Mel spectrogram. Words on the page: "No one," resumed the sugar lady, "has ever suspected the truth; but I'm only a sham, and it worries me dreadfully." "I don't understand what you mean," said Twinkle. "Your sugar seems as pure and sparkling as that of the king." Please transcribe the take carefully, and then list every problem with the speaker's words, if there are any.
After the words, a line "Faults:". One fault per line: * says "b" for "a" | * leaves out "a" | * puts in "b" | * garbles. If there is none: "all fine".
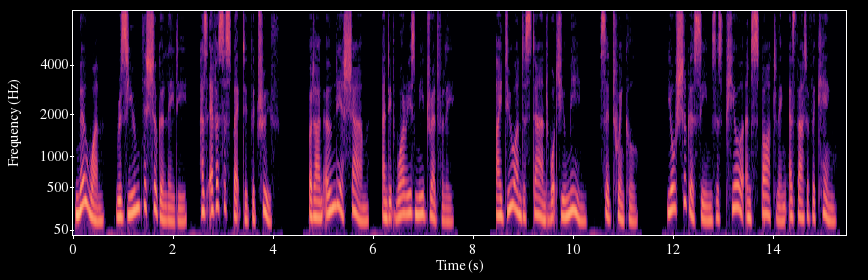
"No one," resumed the sugar lady, "has ever suspected the truth; but I'm only a sham, and it worries me dreadfully." "I do understand what you mean," said Twinkle. "Your sugar seems as pure and sparkling as that of the king."
Faults:
* says "do" for "don't"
